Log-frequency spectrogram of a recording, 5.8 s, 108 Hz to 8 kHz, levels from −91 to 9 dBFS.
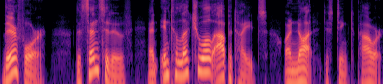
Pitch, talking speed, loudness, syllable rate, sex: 130 Hz, 105 wpm, -19 LUFS, 5.4 syllables/s, male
